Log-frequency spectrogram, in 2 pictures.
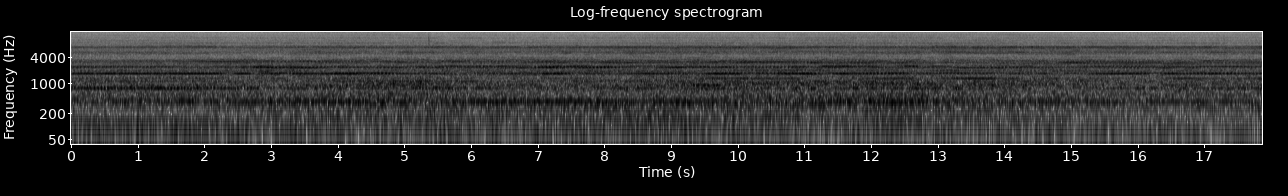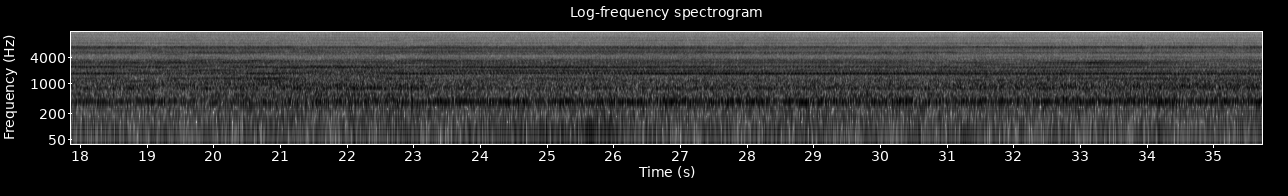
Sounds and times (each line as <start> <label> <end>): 0.0 aircon 35.7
